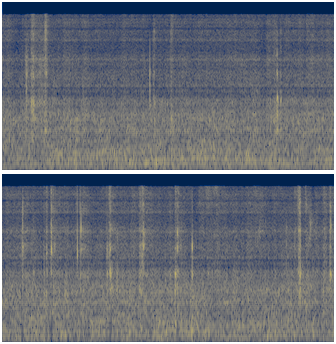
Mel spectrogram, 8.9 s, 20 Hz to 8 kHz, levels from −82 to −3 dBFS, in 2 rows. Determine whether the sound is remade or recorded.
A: remade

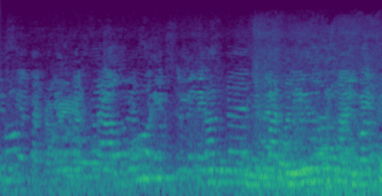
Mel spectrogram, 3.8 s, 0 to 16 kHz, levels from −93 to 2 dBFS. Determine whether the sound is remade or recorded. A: recorded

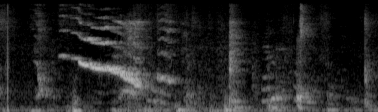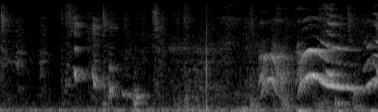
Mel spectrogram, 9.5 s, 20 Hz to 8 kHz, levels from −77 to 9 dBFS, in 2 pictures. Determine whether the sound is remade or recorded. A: recorded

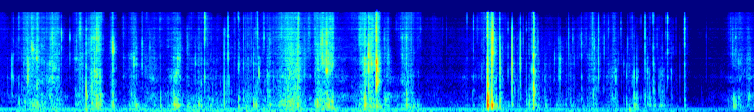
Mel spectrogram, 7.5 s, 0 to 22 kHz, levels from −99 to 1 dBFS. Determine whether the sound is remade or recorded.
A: remade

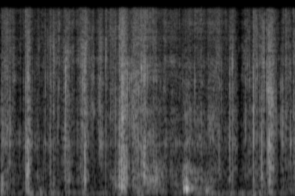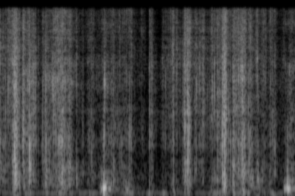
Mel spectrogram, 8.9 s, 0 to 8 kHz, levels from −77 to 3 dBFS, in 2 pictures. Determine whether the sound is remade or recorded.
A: remade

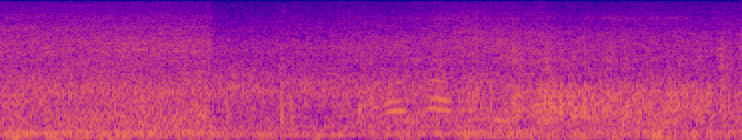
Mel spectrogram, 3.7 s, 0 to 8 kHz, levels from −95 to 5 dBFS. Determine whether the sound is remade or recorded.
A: recorded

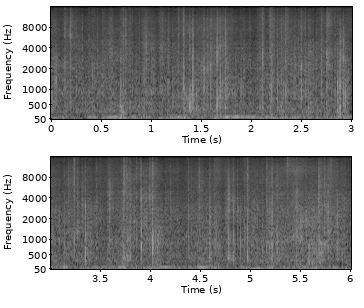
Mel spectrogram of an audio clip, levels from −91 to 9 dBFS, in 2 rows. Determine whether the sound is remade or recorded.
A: remade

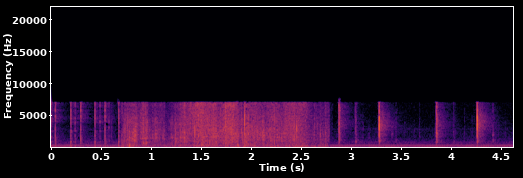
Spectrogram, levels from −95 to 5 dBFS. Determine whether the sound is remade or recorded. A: recorded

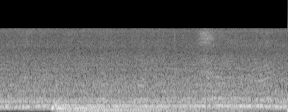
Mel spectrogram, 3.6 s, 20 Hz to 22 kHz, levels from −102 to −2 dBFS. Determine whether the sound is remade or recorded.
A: recorded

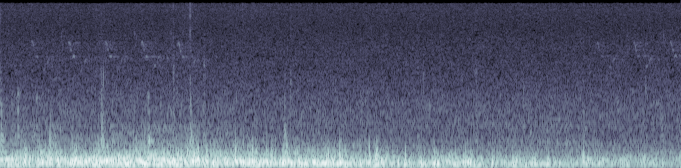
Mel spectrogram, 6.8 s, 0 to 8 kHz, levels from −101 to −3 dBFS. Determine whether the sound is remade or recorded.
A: recorded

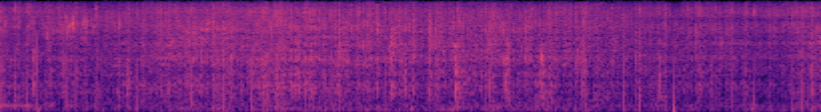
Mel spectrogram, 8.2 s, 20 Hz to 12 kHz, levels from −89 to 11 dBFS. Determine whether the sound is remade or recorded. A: remade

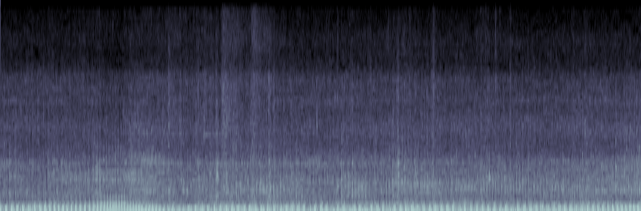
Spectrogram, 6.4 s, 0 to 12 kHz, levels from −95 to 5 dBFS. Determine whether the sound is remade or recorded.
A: remade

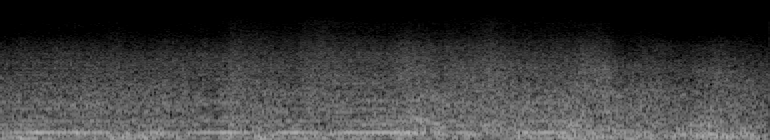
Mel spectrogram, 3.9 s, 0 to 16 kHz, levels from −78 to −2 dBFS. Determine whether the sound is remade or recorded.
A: remade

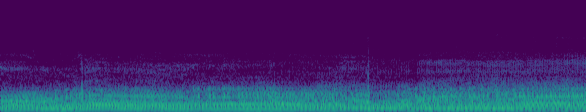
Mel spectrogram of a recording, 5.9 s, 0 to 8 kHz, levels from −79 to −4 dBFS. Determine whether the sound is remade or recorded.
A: recorded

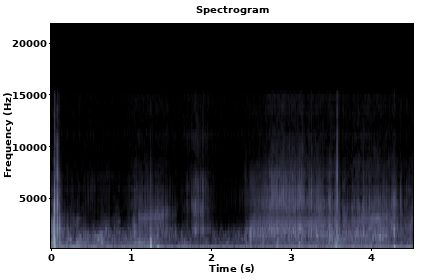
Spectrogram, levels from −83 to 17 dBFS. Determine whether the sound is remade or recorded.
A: remade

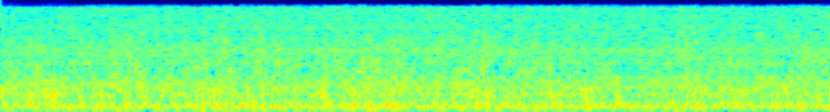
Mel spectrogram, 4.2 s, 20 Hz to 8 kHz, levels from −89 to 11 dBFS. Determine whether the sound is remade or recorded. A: remade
